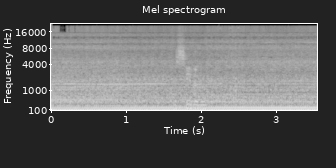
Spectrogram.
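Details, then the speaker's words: Fiat 500 bought as spares-or-repairs, after a new head gasket and exhaust repair: smooth, even low idle hum, quiet at the front with no leaks or puffing, a slightly throaty note from the rear; sounds healthy. "That sounds mad, doesn't it? That sounds really nice. Really, really nice."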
